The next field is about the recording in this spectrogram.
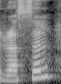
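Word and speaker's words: rustle: आवाज को क्या बोलेंगे रसल टी साइलेंट होता है रसल द जेंटल ब्रीज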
